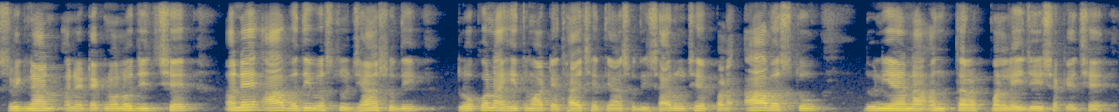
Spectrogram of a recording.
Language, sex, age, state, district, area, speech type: Gujarati, male, 45-60, Gujarat, Morbi, rural, spontaneous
